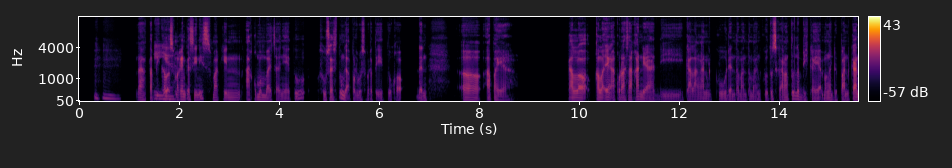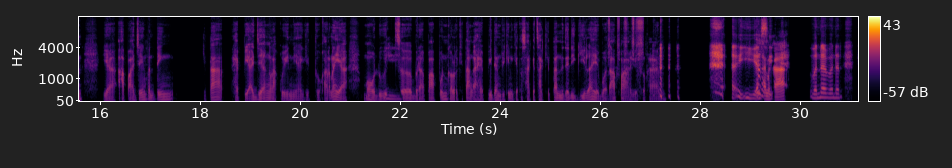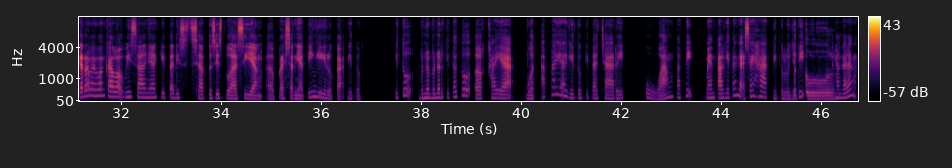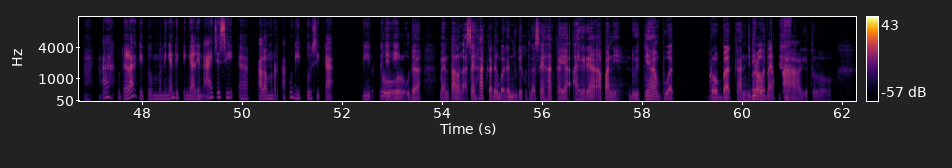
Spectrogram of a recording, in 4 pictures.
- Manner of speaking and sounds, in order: tapping; in English: "happy"; in English: "happy"; laugh; other background noise; "situasi" said as "sistuasi"; in English: "pressure-nya"; chuckle
- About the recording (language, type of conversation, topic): Indonesian, podcast, Bagaimana cara menjelaskan kepada orang tua bahwa kamu perlu mengubah arah karier dan belajar ulang?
